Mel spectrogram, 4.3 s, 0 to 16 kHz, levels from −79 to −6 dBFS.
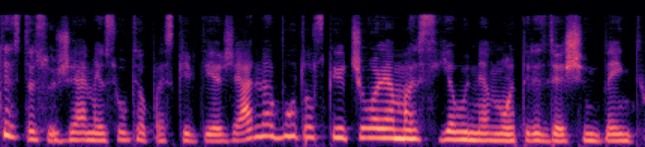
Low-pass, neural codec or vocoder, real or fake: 10.8 kHz; codec, 24 kHz, 1.5 kbps, HILCodec; fake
